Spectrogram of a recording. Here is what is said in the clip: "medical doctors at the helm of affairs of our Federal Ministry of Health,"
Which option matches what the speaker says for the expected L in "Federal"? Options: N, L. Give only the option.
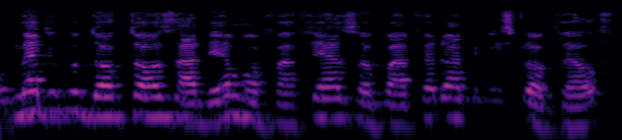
N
